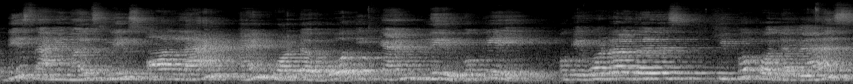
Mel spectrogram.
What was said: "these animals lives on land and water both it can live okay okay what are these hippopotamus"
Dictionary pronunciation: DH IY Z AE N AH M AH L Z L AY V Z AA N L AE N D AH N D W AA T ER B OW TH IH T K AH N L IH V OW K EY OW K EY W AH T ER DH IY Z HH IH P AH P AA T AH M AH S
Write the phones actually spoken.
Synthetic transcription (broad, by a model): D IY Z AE N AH M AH L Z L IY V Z AA N L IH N AH N D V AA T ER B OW T IH T K AH N L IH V OW K EY OW K EY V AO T ER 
